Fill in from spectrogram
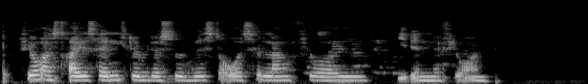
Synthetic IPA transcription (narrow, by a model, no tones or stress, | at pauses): fjo̝̰ːɐnsd̥ʁaɡ̥əshænl̩kʰilo̝me̝ːd̥ɐsið̞ˠʋesd̥ɒʊ̰ɐt͡sʰe̝llɑ̈ŋfjo̝ːɐ | iʔenənæfjo̝̰ːɐn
